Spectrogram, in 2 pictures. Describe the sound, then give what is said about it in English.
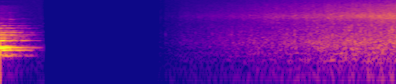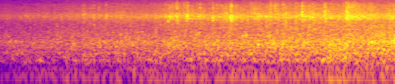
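After a moment of silence, the Sugar River's rapids beneath a covered bridge rush in, swelling gradually into a steady, loud hissing roar of churning water that carries on without a break, on a warm, breezy late afternoon. “It's a warm, breezy day, and the Sugar River turns to rapids beneath the bridge.”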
